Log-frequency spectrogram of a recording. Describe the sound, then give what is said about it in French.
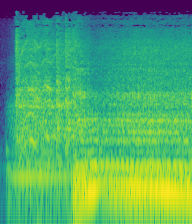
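A Ram pickup truck engine cranks and catches, then settles into a loud, deep rumbling idle that swells slightly with a low throaty growl. No voices. “Un pick-up? Ouais.”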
